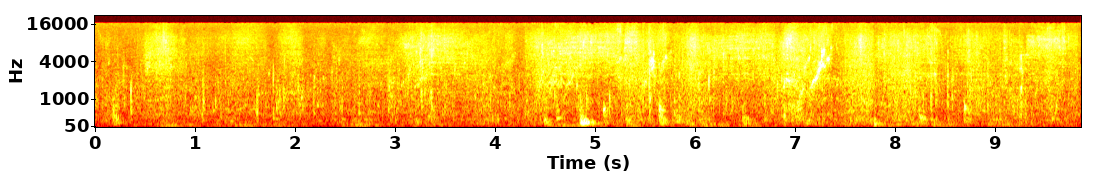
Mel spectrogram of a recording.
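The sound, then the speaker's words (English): A small boat moves steadily across a sheltered loch during a fishing trip, with a continuous wash of splashing and lapping and a few brief chirps or calls rising above the noise. “Right, we're going to turn the boat around in a minute.”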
